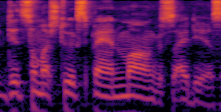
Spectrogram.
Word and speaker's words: Monge: so much to expand Monge's ideas. So Gauss owes Monge, M-O-N-G-E, or Monge, or Monge. I've mostly heard it pronounced Monge.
